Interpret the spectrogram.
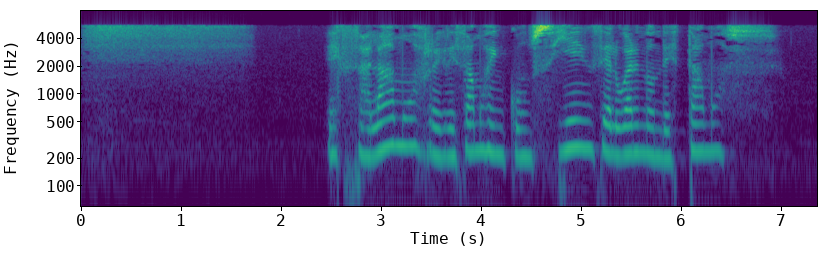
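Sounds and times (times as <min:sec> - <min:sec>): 
person taking a long deep breath in: 0:00.0 - 0:01.8
speech: 0:02.5 - 0:06.8.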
